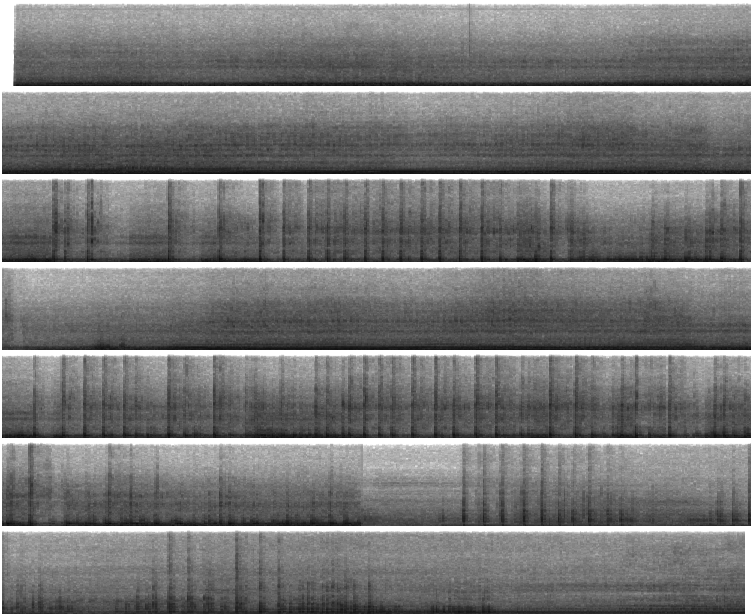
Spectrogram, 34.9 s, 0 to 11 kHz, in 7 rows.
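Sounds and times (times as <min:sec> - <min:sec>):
car engine revving: 0:00.1 - 0:34.9
exhaust crackles and pops: 0:10.2 - 0:16.1, 0:20.0 - 0:33.5.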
